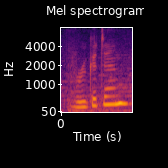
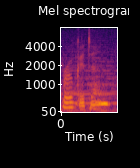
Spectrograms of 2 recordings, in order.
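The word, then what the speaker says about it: Roegadyn: Also, apparently it's pronounced Rugadin, not Rogadin.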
